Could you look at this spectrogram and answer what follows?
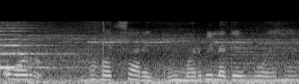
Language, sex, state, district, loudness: Hindi, female, Madhya Pradesh, Dhar, -17 LUFS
